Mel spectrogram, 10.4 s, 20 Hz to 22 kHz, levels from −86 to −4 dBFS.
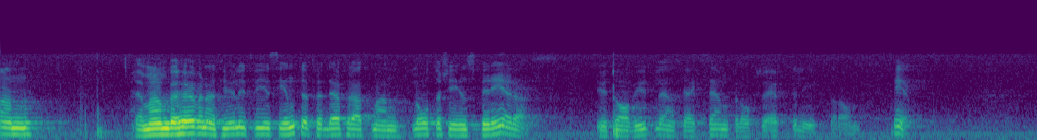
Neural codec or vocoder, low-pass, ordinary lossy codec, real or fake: none; 5.4 kHz; none; real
